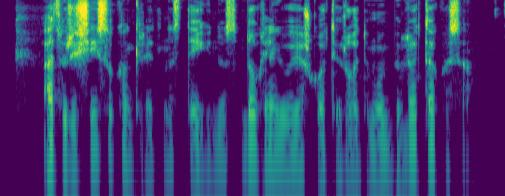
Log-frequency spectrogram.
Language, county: Lithuanian, Šiauliai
